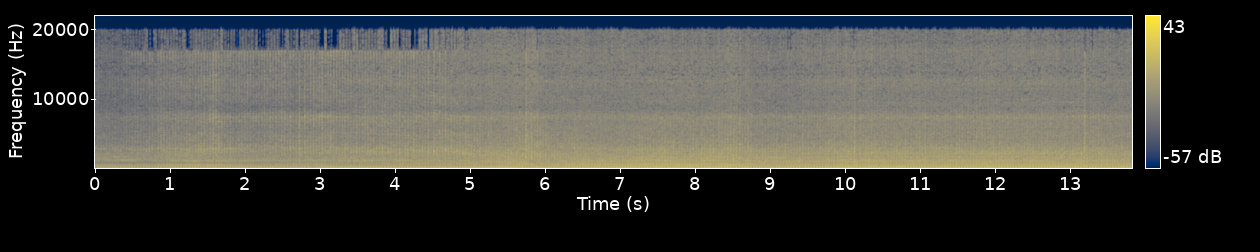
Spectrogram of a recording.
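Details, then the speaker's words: Craftsman LT1000 riding mower with transplanted Briggs & Stratton engine, just started with choke after engine swap: settles into a steady, even run with no knocks or misses; healthy. Smoke is spilled oil on exhaust; six-speed transmission won't go into sixth. "not bad guys we got a runner we've got the motor the engine transplanted and it does ride"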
